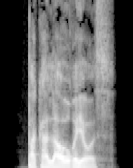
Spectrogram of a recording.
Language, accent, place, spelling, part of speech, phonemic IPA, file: German, Germany, Berlin, Bakkalaureus, noun, /bakaˈlaʊ̯ʁeʊs/, De-Bakkalaureus.ogg
- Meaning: A man successfully reached the Bakkalaureat title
